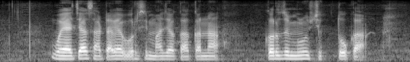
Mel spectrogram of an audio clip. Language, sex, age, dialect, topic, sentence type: Marathi, male, 25-30, Northern Konkan, banking, statement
